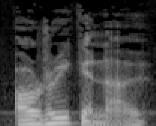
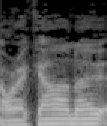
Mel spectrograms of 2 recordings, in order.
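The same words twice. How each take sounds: First: The word is said the Italian way. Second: The word is said the British way. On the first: "Italians, who you've got to go with, really, say more like oregano" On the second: "British people say oregano"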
